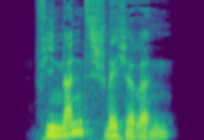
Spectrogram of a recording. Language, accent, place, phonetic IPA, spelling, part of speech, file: German, Germany, Berlin, [fiˈnant͡sˌʃvɛçəʁən], finanzschwächeren, adjective, De-finanzschwächeren.ogg
- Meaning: inflection of finanzschwach: 1. strong genitive masculine/neuter singular comparative degree 2. weak/mixed genitive/dative all-gender singular comparative degree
